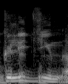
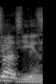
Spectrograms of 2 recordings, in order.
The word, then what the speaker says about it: Каледин: ты так произносишь обычно Каледин? – Каледин, а, он специ... Каледин, специально да, уточняли, да, так, там чтобы Марине именно...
